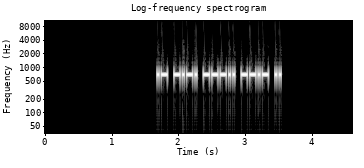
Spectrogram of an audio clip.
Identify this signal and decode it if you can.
Morse code, heard as a keyed tone, about 34 wpm, 700 Hz. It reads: AC8QI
